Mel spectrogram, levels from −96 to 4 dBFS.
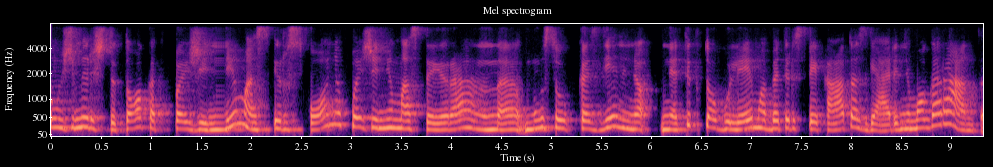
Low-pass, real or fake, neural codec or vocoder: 7.2 kHz; real; none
